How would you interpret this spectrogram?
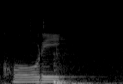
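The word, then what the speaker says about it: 氷: Băng đọc là kori. Kori nghĩa là băng tuyết, băng đá nhá. Còn khi ghép âm nó đọc là hyo, ví dụ trong từ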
